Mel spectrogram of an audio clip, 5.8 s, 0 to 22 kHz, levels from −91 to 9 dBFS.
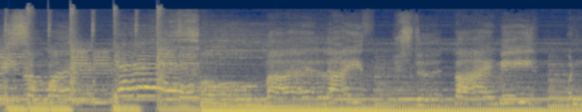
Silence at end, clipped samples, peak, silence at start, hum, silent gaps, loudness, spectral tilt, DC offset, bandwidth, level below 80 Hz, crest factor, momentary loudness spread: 0 s; under 0.1%; 0 dBFS; 0 s; none; none; -11 LUFS; -4.5 dB/octave; under 0.1%; 19 kHz; -14 dBFS; 10 dB; 6 LU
